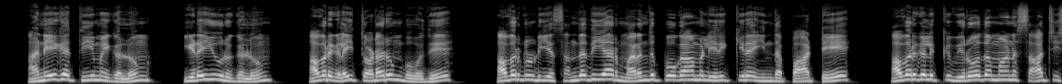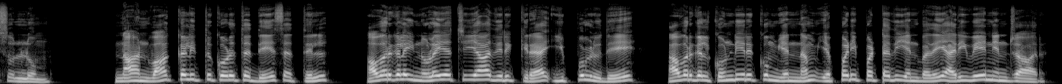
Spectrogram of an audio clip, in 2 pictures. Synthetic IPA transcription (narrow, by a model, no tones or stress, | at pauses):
ɐneːɣɐt̪iːmɐɪɣɐɭɯm | ɪɽɐjuːɾɯɣɐɭɯm | ɐʋɐɾɣɐɭɐɪt̪ːɔɽɐɾɯmpoːðɯ | ɐʋɐɾɣɐɭɯɽɐjɐsɐnd̪ɐðɪjaːɾmɐɾɐnd̪ɯpoːɣaːmɐlɪɾɯkːɪrɐɪnd̪ɐpːaːʈːeː | ɐʋɐɾɣɐɭɯkːɯʋɪɾoːðɐmaːnɐsaːʈ̚t͡ʃisɔlːɯm | naːnʋaːkːɐɭɪt̪ːɯkːɔɽɯt̪ːɐd̪eːsɐt̪ːɪl | ɐʋɐɾɣɐɭɐɪnʊlɐjɐt͡ʃːɛjːaːðɪɾɯkːɪrɐʔɪpːɔɻɯðeː | ɐʋɐɾɣɐɭkɔɳɖɪɾɯkːɯmɛnːɐmɛpːɐɽɪpːɐʈːɐðɯɛnbɐðɐɪɐɾɪʋeːnɛndraːɾ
